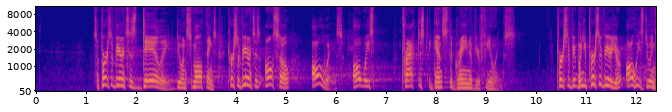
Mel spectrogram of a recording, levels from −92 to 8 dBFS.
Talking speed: 120 wpm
